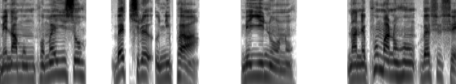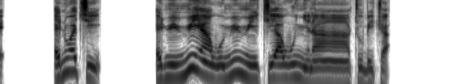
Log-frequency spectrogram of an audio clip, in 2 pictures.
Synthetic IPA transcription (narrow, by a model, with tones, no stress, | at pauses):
mɪ̃˨nã˨mʊ̃˨m̩˨pʰɔ̃˨mã˦ji˦sʊ˦ | bɛ˦t͡ɕʰɪ˦ɾɛ˦ʔo˨nĩ˦pʰa˦˨a̰˨ | mẽ˦ji˦nʊ̃˨nʊ̃˨ | nã˨nɪ̃˨pʰʊ̃˦mã˨nʊ̃˦ɦʊ̃˦bɛ˦fɪ˦fɛ˨ | æ˨nũ˦æ˦t͡ɕʰi˨ | æ˨ɲᶣĩ˨ɲᶣĩ˦a˨wɔ˨ɲᶣũ˦ɲᶣĩ˨tʰi˦a˦wʊ˦ɲĩ˨nãː˦tʰʊ˦bɪ˨t͡ɕᶣa̰˦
